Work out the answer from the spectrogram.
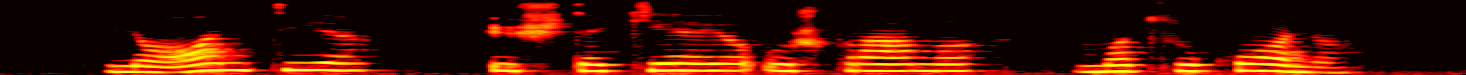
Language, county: Lithuanian, Vilnius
